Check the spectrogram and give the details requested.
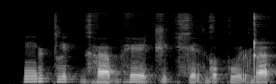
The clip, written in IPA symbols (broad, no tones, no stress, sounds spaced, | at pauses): ŋ ʉ k l i k ɡʱ ɐ bʱ e t͡ʃ i k x e r ɡ o k u r ɖ ɐ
